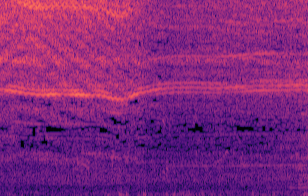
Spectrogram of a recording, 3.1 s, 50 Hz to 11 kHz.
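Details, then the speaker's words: Blade Nano CPX helicopter with a brushless conversion kit, flying on a new Charsoon 1S 250mAh 30C LiPo in wind after the old batteries triggered low-voltage cutoff; a high, steady whine holds under a hard climb with no sag or cutout: normal full power. "oh and this has got plenty of power it's actually kicking the tail out"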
